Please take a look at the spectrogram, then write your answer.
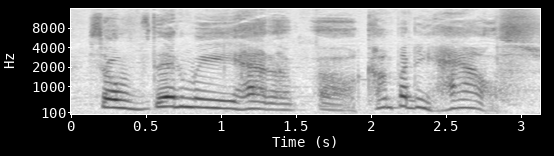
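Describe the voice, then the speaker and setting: Pitch varies in an ordinary way. Background noise is noticeable. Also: woman. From South Texas border and Monterrey, Mexico. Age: 80s+. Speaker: retired Spanish teacher. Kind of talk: interview storytelling.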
